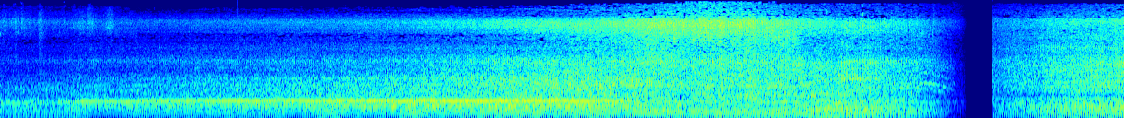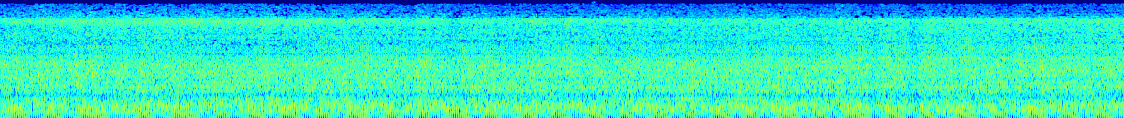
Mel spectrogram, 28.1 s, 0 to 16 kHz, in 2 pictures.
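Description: Erkunt Kısmet 55e B orchard tractor's diesel engine running under load, pulling a nine-tine chisel plough. It grows louder over the first several seconds as the tractor comes closer, with a steady whine over the engine noise, then cuts out for a moment about twelve seconds in and is heard close up from the driver's seat, running steadily.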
